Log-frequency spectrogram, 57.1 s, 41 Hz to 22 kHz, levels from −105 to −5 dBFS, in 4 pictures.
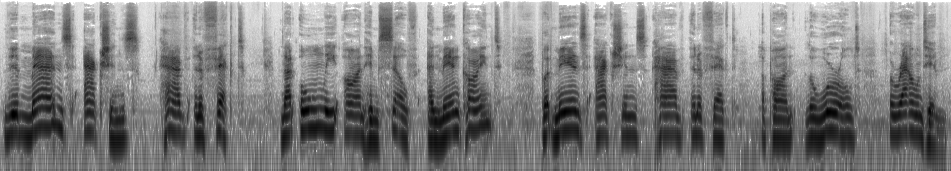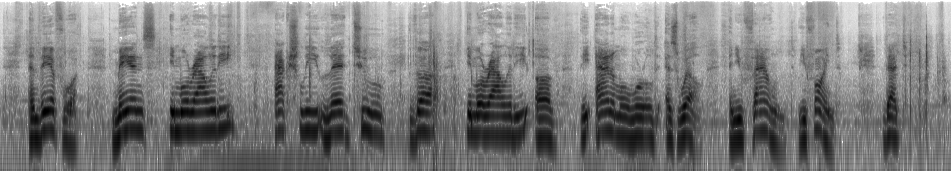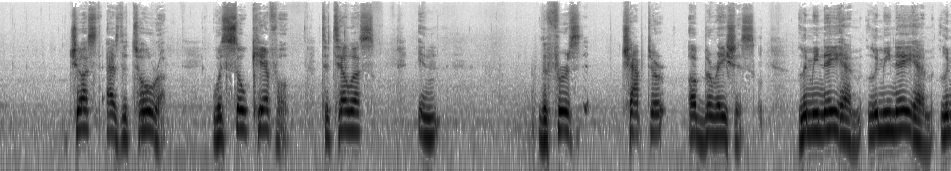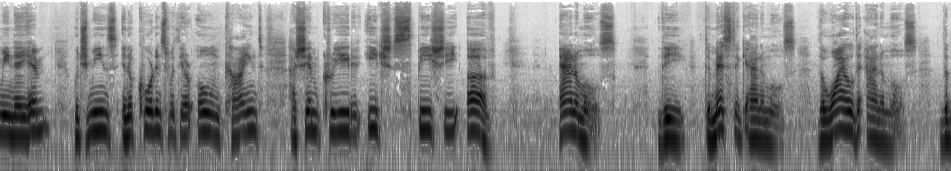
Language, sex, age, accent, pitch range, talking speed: English, male, 60-79, American, 135-180 Hz, 85 wpm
